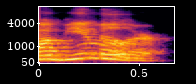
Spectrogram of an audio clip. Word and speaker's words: Bumiller: Am I pronouncing the name correctly? Bumiller, yeah.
